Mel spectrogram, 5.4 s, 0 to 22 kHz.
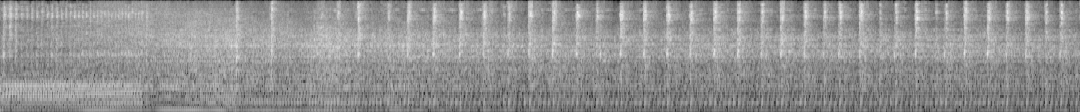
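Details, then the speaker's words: STIHL FS38 two-stroke trimmer, primed, choke on: high buzzing rev falls to a quick, lumpy idle that pulses steadily without dying; bogging fixed, normal running. "All right, let's start her up. That's a good sign."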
